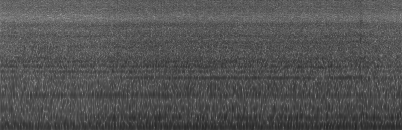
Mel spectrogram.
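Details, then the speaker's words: Car that made an ugly noise only in the mornings, after repair: steady, even idle on a very cold engine with no rattle or tapping over the low hum; the morning noise is gone, normal cold idle. "el motor está bien, pero bien helado. Súper helado. Así que no tuvimos más ese sonido feo que teníamos por las mañanas."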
